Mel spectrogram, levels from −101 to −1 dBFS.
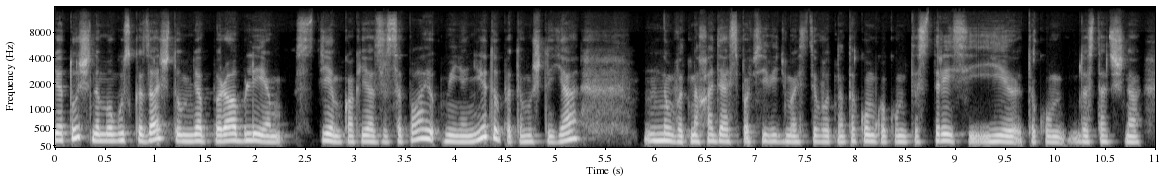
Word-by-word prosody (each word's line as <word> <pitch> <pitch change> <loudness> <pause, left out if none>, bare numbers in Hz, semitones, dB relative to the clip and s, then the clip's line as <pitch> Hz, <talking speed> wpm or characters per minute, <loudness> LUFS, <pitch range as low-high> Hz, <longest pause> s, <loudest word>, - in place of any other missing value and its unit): я 185 - +5
точно 235 -2 +3
могу 175 +1 +2
сказать, 185 +5 +2
что 170 - -1
у - - +2
меня 165 +1 +4
проблем 170 -1 +3
с - - -12
тем, 175 -5 +2
как 155 0 -4
я 160 -2 +2
засыпаю, 160 +9 0
у 165 - -5
меня 150 -2 +2
нету. 235 - +3
Потому 155 -4 -3
что 155 -1 -6
я, 180 +10 +1 0.7
ну 175 -2 +3
вот 150 0 -3
находясь, 160 0 -1
по - - -2
всей 170 - -5
видимости, 150 -1 -3
вот 150 -1 -4
на 145 - -3
таком 160 +1 -1
каком-то 150 0 -4
стрессе 170 +2 -1
и 155 -2 +1
таком 140 -1 -4
достаточно, 150 -1 -3
160 Hz, 180 wpm, -21 LUFS, 150-175 Hz, 0.7 s, я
